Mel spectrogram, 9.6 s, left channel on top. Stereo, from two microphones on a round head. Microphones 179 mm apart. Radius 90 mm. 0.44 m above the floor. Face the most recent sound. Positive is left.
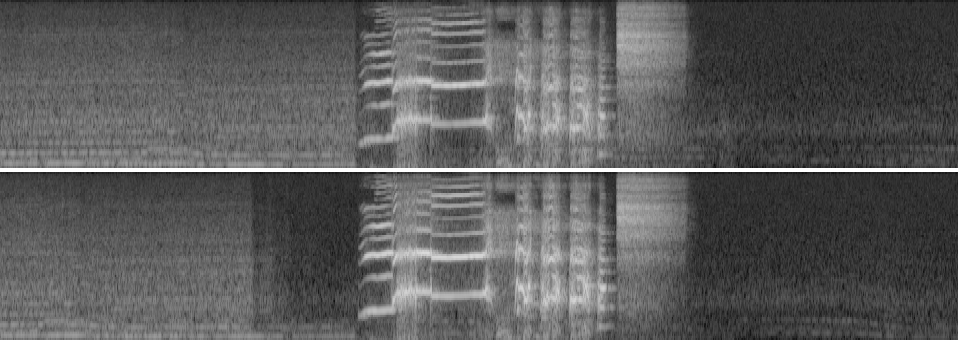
turn(degrees=0)  # may be behind; listen again after turning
